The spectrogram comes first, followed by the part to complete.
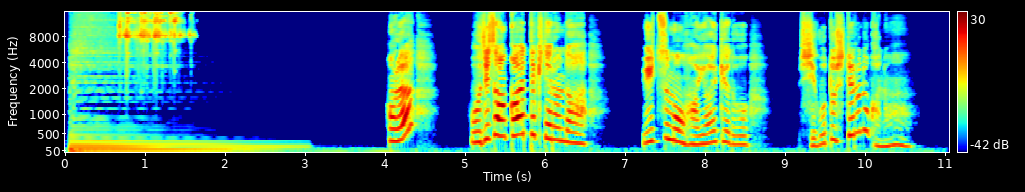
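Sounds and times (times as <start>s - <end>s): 
keys jingling with low ringing resonance: 0.7s - 1.7s
speech: 4.1s - 10.7s.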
